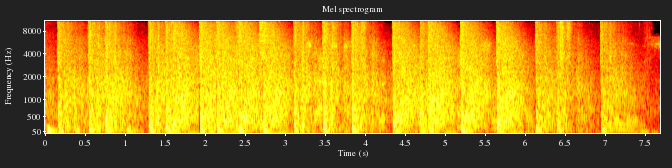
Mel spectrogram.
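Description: Rapid gunfire from the tactical shooter game Ready Or Not: dense, loud bursts of automatic shots fired in quick succession, a sustained mag dump with brief gaps between strings of rounds, heard without talk.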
